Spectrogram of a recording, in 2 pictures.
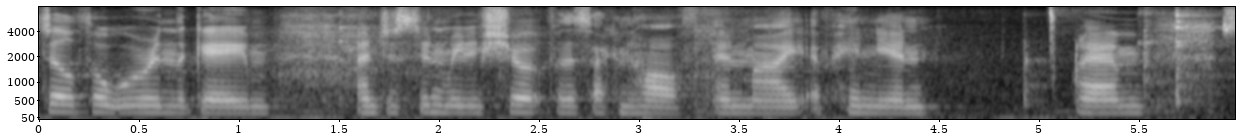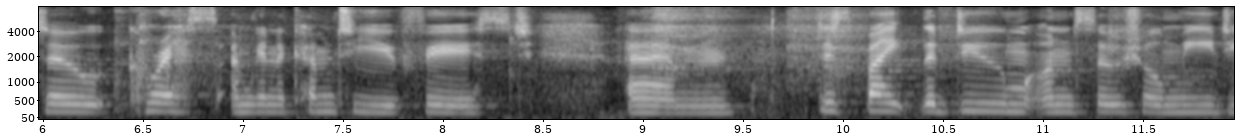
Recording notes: Recorded in a restaurant outside the Emirates.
